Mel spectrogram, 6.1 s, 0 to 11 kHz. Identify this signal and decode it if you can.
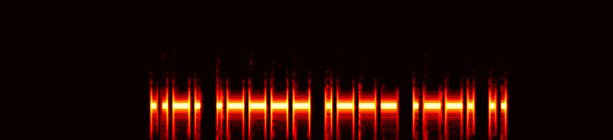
Morse code, heard as a keyed tone, about 22 wpm, 700 Hz. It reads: F1JPI
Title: DXCC-100 Call Signs - 5 Characters - Repeated 2x - 22wpm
